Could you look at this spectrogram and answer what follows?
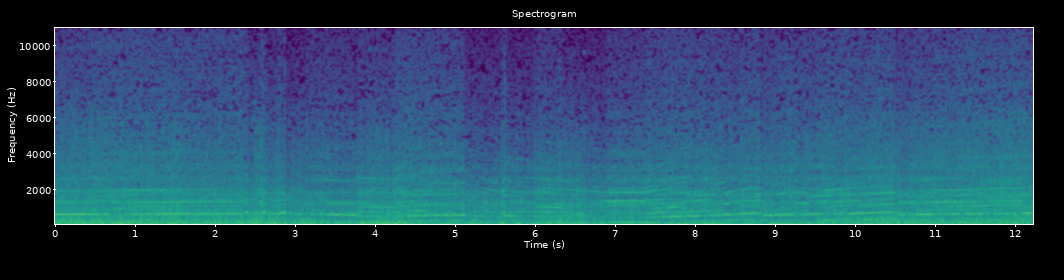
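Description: Race car engine in Gran Turismo 7 during a Nations Cup round at Suzuka, revving loud and continuous with rising and falling pitch through gear changes and throttle on corner exits, no talking.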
